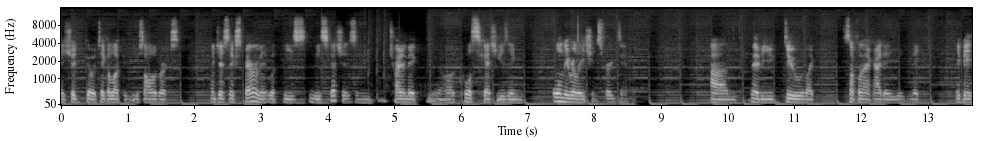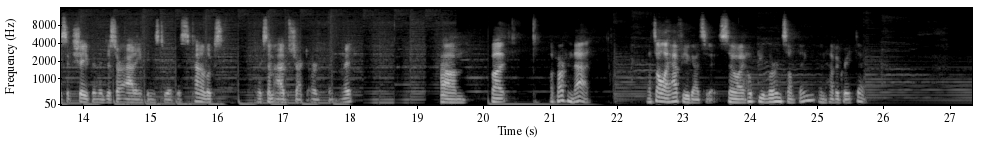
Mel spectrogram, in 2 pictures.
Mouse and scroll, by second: 6.0 click, 7.0 middle click, 8.8 middle click, 16.4-18.3 middle drag.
